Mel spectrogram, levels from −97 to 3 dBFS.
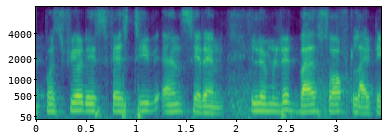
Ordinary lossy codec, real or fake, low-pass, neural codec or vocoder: Opus, 16 kbps; fake; 7.2 kHz; vocoder, 22.05 kHz, 80 mel bands, WaveNeXt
